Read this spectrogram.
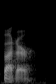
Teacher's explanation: pronounced as we say it in most American English dialects with that d sound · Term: co-articulation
